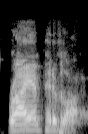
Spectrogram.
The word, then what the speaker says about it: Bryon Pedevillano: Bryon Pedevillano. There you Thank go. you. Yeah. I pronounced it's good.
